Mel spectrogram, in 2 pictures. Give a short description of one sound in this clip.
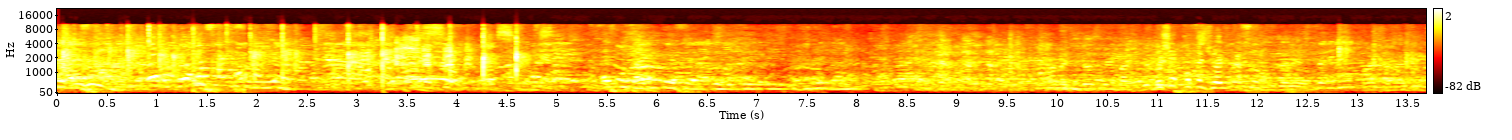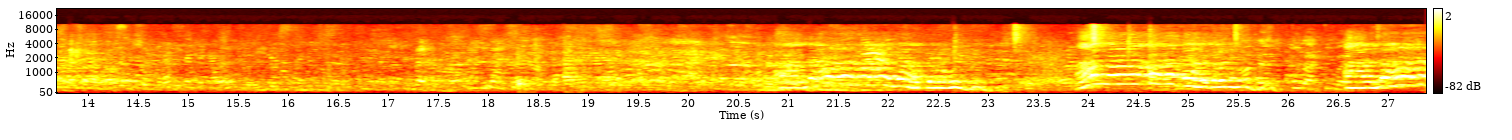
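A crowd of men and women chatter and talk loudly in an echoing hall.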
